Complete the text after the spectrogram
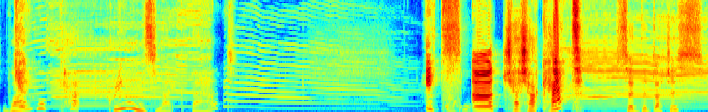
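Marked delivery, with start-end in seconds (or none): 0.0-2.2 timid. Acted. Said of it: "said Alice a little timidly". 4.2-5.8 loud, slow, haughty duchess; imperious plummy grande dame. Acted. Duchess voice held.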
